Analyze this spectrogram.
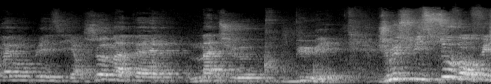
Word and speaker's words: Buet: Et Buet, alors ça s'écrit B-U-E-T, ok? Donc rien à voir avec la buée que t'as sur tes carreaux le matin, hein?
